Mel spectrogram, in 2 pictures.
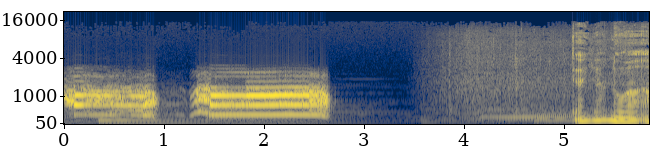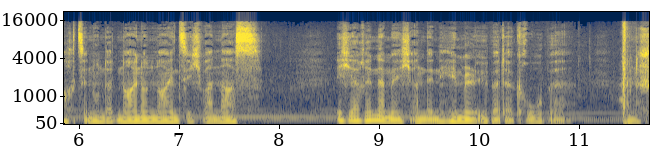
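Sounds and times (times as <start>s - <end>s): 
man screaming: 0.0s - 2.7s
speech: 5.1s - 7.9s, 8.6s - 11.6s.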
